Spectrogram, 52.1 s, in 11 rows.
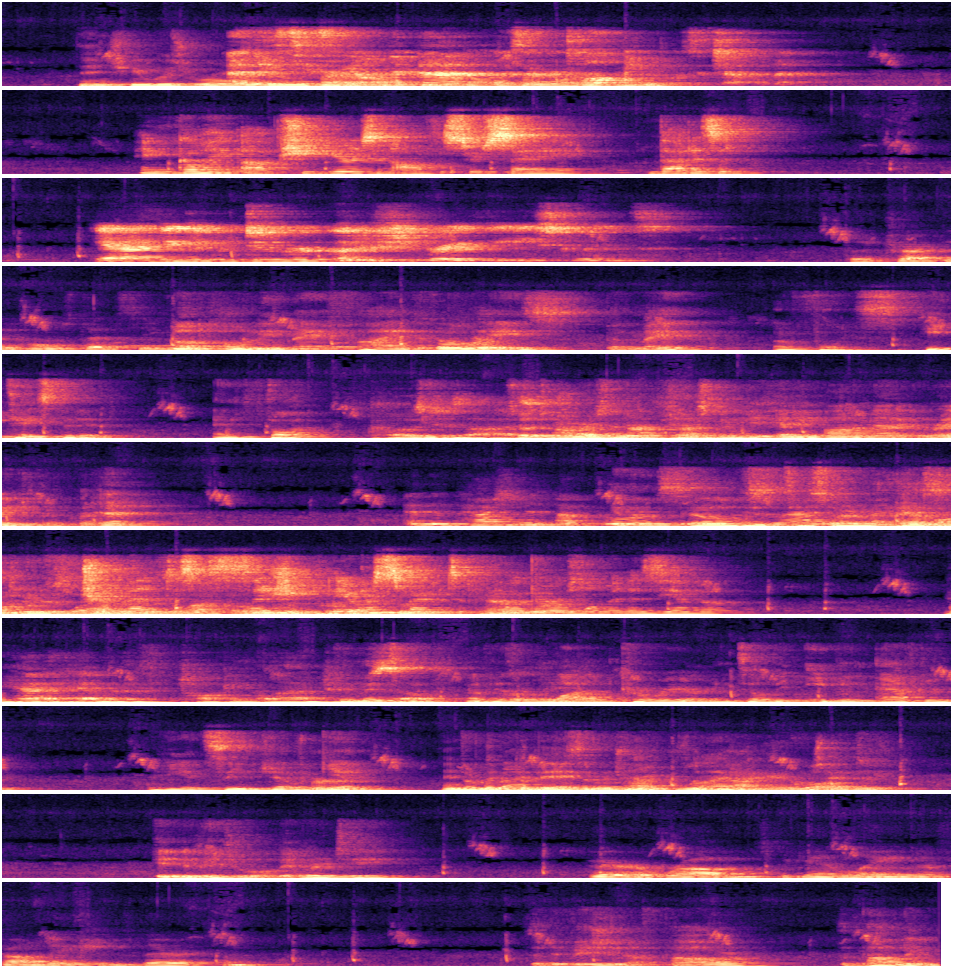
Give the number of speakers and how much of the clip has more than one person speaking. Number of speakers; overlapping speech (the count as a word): ten, about 31%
